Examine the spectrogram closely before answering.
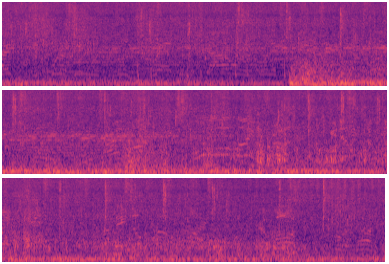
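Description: Footsteps crunch slowly over dry ground.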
